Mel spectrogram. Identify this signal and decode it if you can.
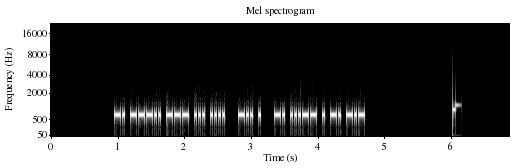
Morse code, heard as a keyed tone, about 40 wpm, 700 Hz. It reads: N8OSH DE N3ENK
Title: USA Callsign DE Callsign - 5 Characters - 40wpm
